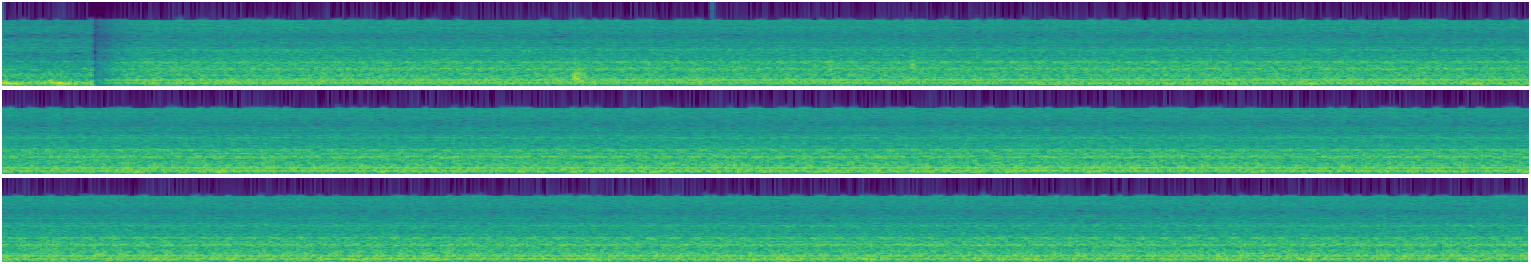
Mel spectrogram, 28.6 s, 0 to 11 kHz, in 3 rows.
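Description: Audi A6 Allroad's 3.0 TDI V6 diesel engine idling steadily, with an even low hum that does not change.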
